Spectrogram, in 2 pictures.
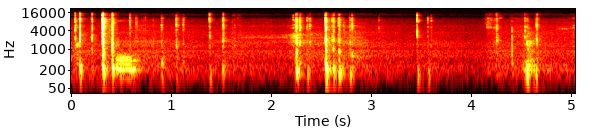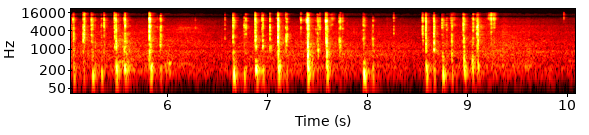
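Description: Typing on a computer keyboard: runs of quick key clicks with short breaks, a pause of about half a second near the middle and another near the end.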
